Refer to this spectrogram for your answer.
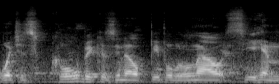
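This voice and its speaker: Moderate-paced male speech with noticeable background noise. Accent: Slavic. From Slavic country (Serbia). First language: Serbian (Slavic). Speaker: actor and voice actor. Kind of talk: interview. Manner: halting, many fillers.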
